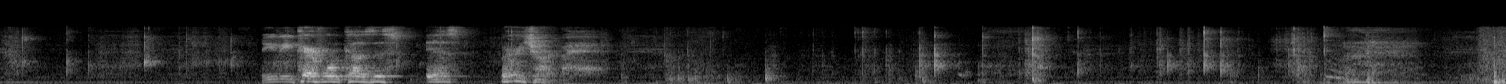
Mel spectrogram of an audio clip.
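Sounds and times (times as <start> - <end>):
vinyl flooring rustling: 6.1 - 15.0.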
